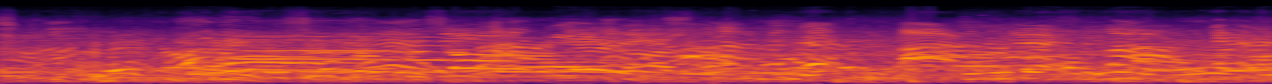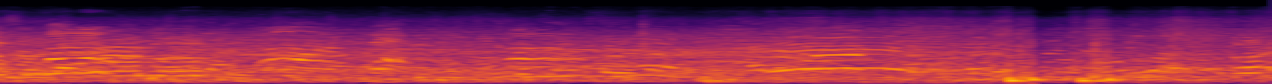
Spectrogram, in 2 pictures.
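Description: Women talk among themselves nearby.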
